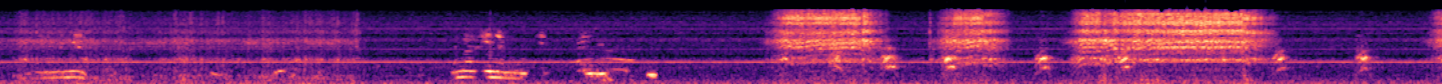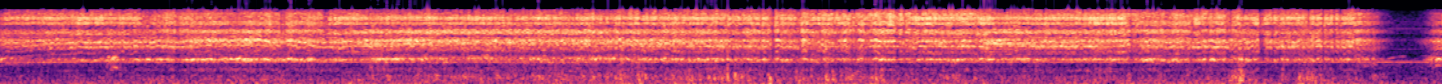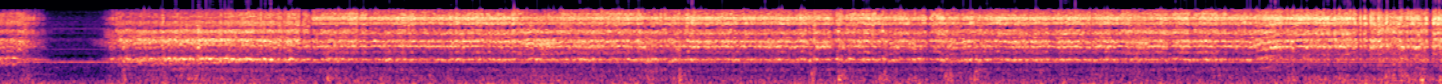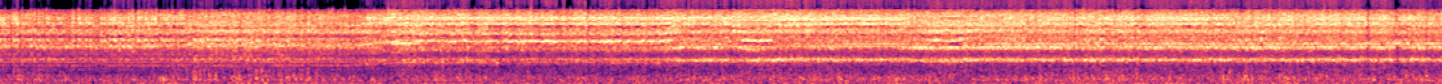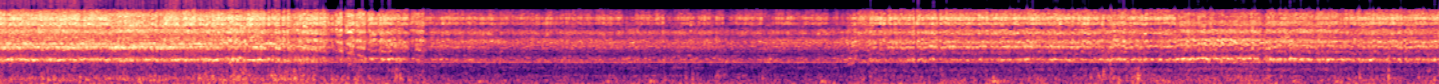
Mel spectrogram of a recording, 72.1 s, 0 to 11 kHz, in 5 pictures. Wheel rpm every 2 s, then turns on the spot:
10, 10, 0, 20, 40, 70, 10, 90, 110, 110, 120, 110, 120, 110, 40, 110, 120, 120, 120, 110, 130, 160, 160, 180, 200, 230, 230, 230, 240, 230, 160, 70, 70, 110, 120, 110.
0-4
